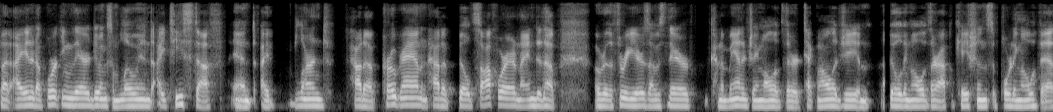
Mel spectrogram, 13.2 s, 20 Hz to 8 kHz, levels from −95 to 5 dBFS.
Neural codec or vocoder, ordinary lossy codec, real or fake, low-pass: autoencoder, 48 kHz, 32 numbers a frame, DAC-VAE, trained on Japanese speech; AAC, 48 kbps; fake; 7.2 kHz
